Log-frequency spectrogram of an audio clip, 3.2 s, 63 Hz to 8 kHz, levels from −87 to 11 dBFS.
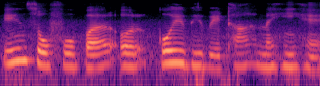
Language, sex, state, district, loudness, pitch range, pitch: Hindi, female, Madhya Pradesh, Dhar, -18 LUFS, 190-230 Hz, 200 Hz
